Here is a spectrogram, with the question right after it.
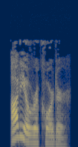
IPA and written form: ˈɔːdiəʊ rɪˈkɔːrdər (Audio Recorder)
